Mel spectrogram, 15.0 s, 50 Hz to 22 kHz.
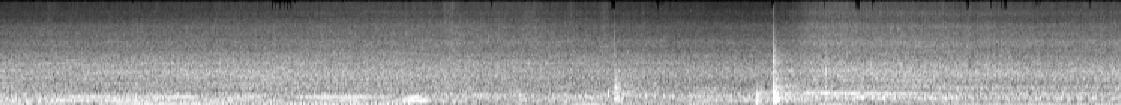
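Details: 2016 Ford F-150 Lariat SuperCrew 4x4, 2.7 L EcoBoost, 6-speed automatic, 145,236 miles, no check-engine lights, heard from the rear: quiet, smooth, even idle with no knocks, ticks or misses, just a few handling bumps; engine sounds healthy.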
